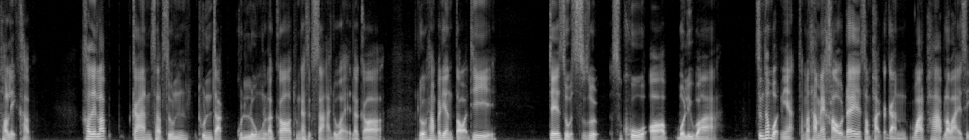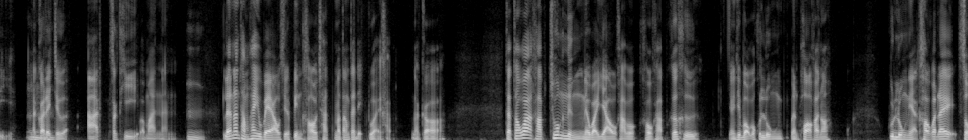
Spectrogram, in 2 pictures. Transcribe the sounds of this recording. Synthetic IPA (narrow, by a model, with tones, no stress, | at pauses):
t̪ʰɔː˧li˨˩kʰːa̰˦˥˩p̚ | kʰa˦˥wda˥˩jla˦˥p̚ | kaː˧nsa˧˩na˨˩p̚su˩˦nt̪ʰu˧nt͡ɕa̰ː˨˩kʰːu˧nlu˧ŋlɛː˦˥wkɔː˥˩t̪ʰu˧nkaː˧nsɯ˨˩k̚sa̰ː˩˦du˥˩əjlɛː˦˥wkɔː˥˩ | ɾu˧mt̪ʰa˦˥ŋpa˧jli˧ənt̪ɔ̰ː˨˩t̪ʰiː˥˩ | t͡ɕeː˧su˨˩t̪̚ | su˧kʰuː˧ʔɔː˦˥p̚boː˧li˧wa̰ː˧˩ | sɯ˥˩ŋt̪ʰŋmo˨˩t̪̚ni˦˥ɐma˧nt̪ʰa˧mha˥˩jkʰa˦˥wdaː˥˩jsa˩˦mpʰa˨t̪̚ka˨˩kaː˧nwaː˥˩t̪̚pʰaː˥˩p̚ɾa˧ba̰ː˧jsḭː˩˦ | lɛː˦˥kɔː˥˩daː˥˩jt͡ɕɤː˧ | ʔa̰ː˦˥t̪̚sa˨˩k̚t̪ʰiː˧pɾa̰˧ma̰ː˧nːa̰˦˥n | lɛː˦˥na˥˩nt̪ʰa˧mɦa˥˩jwɛː˧wsi˨˦la˦˧pi˨˧˩nkʰa˦˥wt͡ɕʰa˦˥t̪̚maː˧t̪a˥˩ŋt̪ɛː˨˩de˨˩k̚du˥˩əjkʰa̰˦˥p̚ | lɛ̰ː˦˥wkɔ̰ː˥˩ | t̪ɛː˨˩p̪ʰa˦˥waː˥˩kʰa˦˥p̚t͡ɕʰu˥˩əŋnɯ˨˩ŋna˧jwa˧jːa˧wkʰa˦˥kʰa˦˥wkʰa̰˦˥p̚kɔː˥˩kʰɯː˧ | jaː˨˩ŋʰiː˥˩ɔ˨˩k̚waː˥˩kʰu˧nlu˧ŋmɯ˩˦ənpʰɔː˥˩kʰa˥wnɔ˦˥ | kʰu˧nlu˧ŋni˥˩ɐkʰa˦˥wkɔː˥˩daː˥˩jso˨˩ŋ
